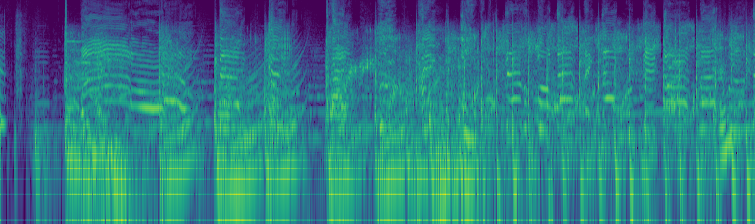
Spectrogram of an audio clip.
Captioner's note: groaning; groaning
